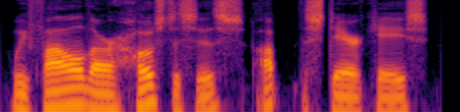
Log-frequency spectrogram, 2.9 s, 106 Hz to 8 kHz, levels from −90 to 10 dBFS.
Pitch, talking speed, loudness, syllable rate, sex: 110 Hz, 145 wpm, -17 LUFS, 5.4 syllables/s, male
